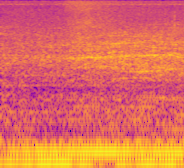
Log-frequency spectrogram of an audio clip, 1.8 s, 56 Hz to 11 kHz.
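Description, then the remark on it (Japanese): A steady low engine rumble of a small newspaper delivery motorbike passing by at around 2:25 a.m., shortly before morning, continuous and moderately loud with a droning low end, no voices present. “えー、新聞配達のバイクが走っていきますもうすぐ朝です”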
